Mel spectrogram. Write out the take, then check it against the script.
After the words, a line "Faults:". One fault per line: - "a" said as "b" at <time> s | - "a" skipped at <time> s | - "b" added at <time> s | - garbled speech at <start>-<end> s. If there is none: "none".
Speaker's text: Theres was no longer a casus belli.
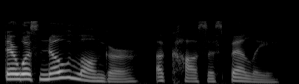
There was no longer a casus belli.
Faults:
- "Theres" said as "There" at 0.0 s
